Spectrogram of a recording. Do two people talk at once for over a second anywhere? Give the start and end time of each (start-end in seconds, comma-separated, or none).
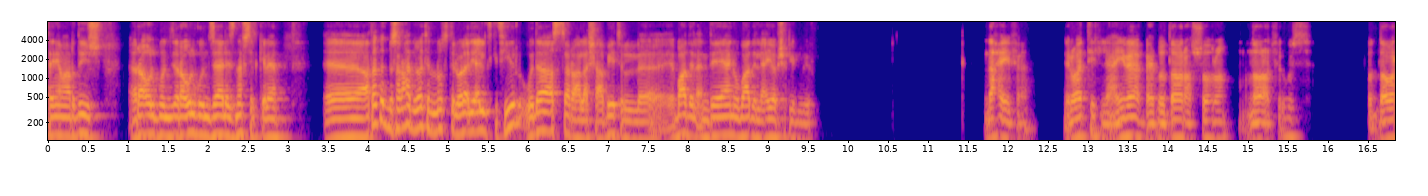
none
